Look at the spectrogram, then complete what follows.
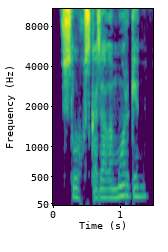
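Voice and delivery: ordinary delivery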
